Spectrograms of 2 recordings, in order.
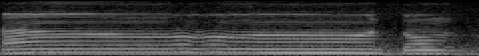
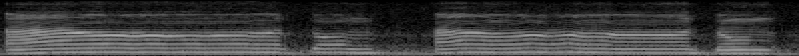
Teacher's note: نون ساکن کی آواز کو مخرج سے الگ الگ کر خیشوم کے اندر چھپا کر اس طرح ادا کرنا ہے، نہ ادغام نہ اظہار بلکہ درمیانی کیفیت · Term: اخفا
